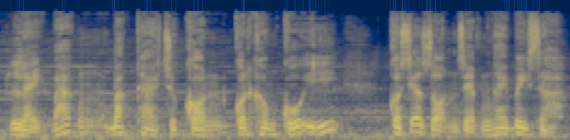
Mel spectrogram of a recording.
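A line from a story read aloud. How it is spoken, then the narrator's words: Trembling child's mumble. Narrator (Vietnamese): Con bé vi trên tay run rẩy, mồm lẩm bẩm nói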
